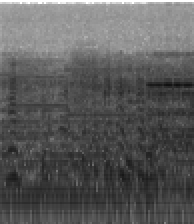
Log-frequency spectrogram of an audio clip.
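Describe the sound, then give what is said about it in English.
A telephone rings toward the end, a steady high trill rising under overlapping voices and background chatter, all with a thin, muffled, old-recording quality. “you going to answer the phone?”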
